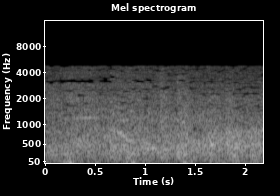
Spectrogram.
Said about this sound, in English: That's our train going in the other direction.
